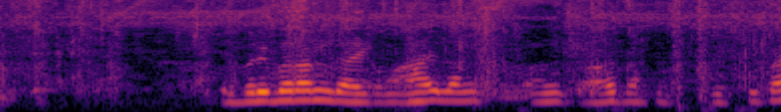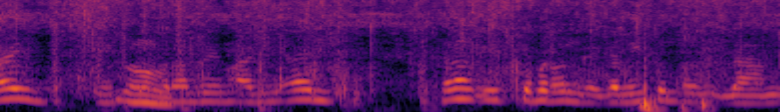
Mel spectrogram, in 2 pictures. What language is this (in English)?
Filipino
